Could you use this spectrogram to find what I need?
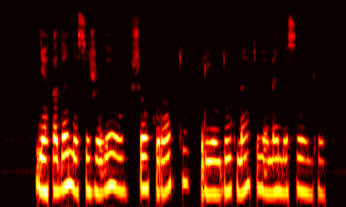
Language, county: Lithuanian, Vilnius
